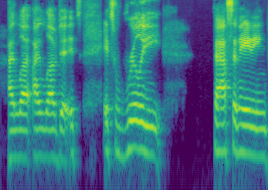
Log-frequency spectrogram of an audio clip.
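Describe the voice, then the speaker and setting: The intonation stays fairly even at a moderate pace. The background is quiet. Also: woman. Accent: Southern US. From Texas. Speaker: memoir author. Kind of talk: interview answer. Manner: chatty.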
